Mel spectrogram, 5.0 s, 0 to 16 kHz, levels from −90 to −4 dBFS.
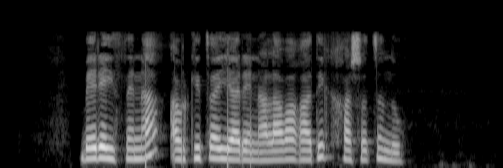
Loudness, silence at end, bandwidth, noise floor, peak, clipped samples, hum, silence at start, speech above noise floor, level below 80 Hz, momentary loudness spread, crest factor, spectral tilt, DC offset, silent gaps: -28 LUFS; 1 s; 7.8 kHz; -76 dBFS; -10 dBFS; under 0.1%; none; 0.8 s; 50 dB; -64 dBFS; 9 LU; 18 dB; -5 dB/octave; under 0.1%; none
